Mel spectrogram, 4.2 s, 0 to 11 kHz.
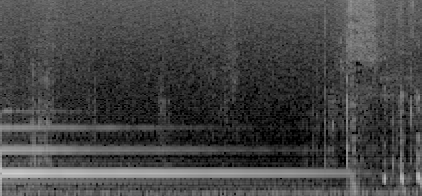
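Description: Ko'olau CE-1 custom electric tenor ukulele: a chord left ringing and slowly fading, then muted about three and a half seconds in, followed by a few soft knocks.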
